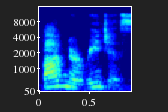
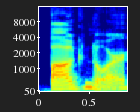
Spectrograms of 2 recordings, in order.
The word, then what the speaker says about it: Bognor Regis: That's pronounced Bognor Regis. Yeah. Okay, great. I've been saying it like Trogdor. Bognor.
